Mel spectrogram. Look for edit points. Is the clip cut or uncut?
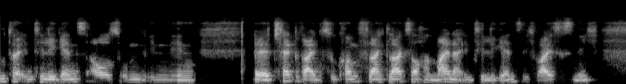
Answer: uncut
